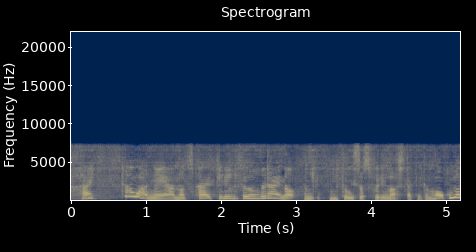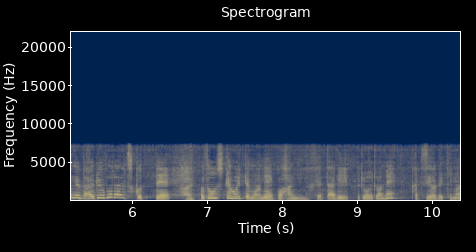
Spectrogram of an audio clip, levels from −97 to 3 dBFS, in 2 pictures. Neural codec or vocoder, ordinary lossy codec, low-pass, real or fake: codec, 24 kHz, 1 kbps, SNAC; none; 7.2 kHz; fake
